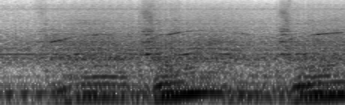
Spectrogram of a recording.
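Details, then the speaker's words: Mustang: two clean blips, no knock or stumble; engine sounds healthy but smoke kept coming out, getting worse. "all right I'm gonna go top the gas and see what happens"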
